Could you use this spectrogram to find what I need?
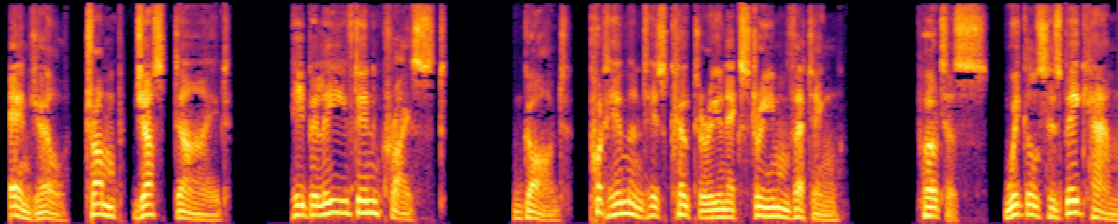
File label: English Male Read Aloud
